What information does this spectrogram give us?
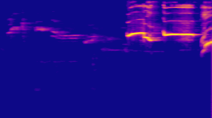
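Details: Oriental magpie-robin from the forest wild, sung to stimulate a silent captive bird: soft, thin descending whistles first, then loud, clear, drawn-out whistled notes.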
